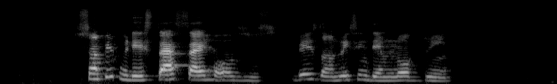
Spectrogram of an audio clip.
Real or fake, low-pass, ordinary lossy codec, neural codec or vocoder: fake; 14.4 kHz; none; codec, 44.1 kHz, 2.6 kbps, SNAC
